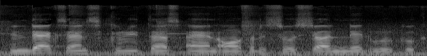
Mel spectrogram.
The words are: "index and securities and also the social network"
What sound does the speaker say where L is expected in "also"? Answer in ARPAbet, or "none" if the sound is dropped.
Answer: L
